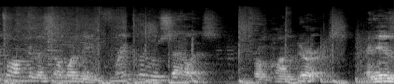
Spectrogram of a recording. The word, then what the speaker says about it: Rosales: Rosales?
